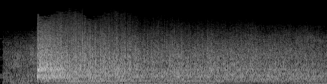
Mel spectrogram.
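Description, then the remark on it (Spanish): A single heavy explosion bursts in suddenly and loudly, then a broad rumbling roar lingers and slowly fades, like a bomb blast echoing, as warplanes attack the Palacio de la Moneda, playing from a tablet. No one speaks. “Los aviones siguen atacando al Palacio de la Moneda. Ese ruido interrumpe sus pensamientos.”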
